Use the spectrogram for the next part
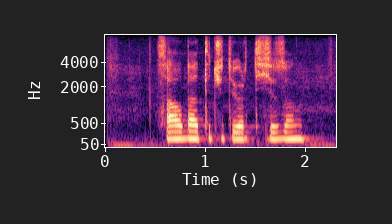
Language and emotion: Russian, neutral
